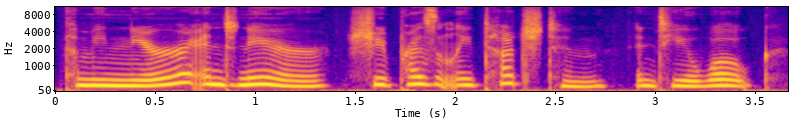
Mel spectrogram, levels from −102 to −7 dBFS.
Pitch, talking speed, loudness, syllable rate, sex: 235 Hz, 180 wpm, -14 LUFS, 5.6 syllables/s, female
